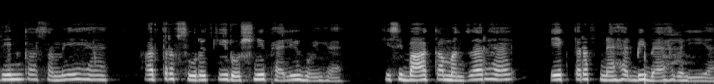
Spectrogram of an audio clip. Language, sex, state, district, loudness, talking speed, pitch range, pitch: Hindi, female, Delhi, New Delhi, -18 LUFS, 195 wpm, 200-230 Hz, 215 Hz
